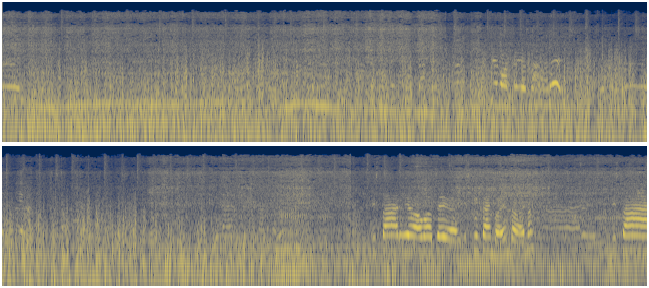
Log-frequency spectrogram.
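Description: A motorcycle engine hums steadily up close as it rides along a road.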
